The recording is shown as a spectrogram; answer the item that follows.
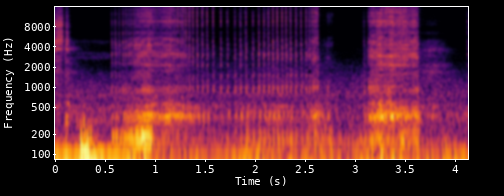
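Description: Turret of a Discovery ED-PRS 5-25x56 riflescope being wound by hand, giving a rapid run of fine clicks for about two seconds, then a brief pause and a soft rub near the end.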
